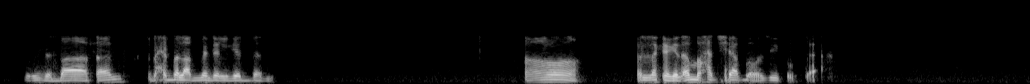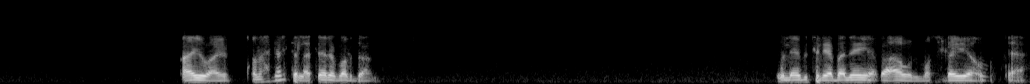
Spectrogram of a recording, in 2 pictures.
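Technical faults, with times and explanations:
No technical faults are audible.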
